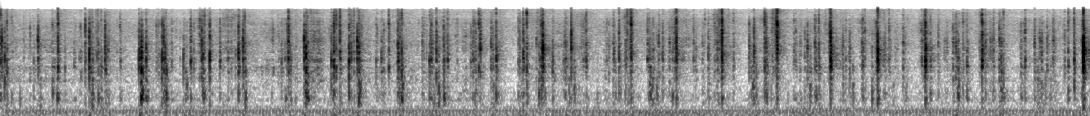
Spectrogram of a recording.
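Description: A hand-sized blister pack of markers, a clear plastic shell holding several markers on a blue cardboard backing, is rapidly tapped and scratched with fingertips and nails close to the mic. The result is a dense stream of quick, bright plastic clicks and scratchy ticks that die away almost instantly, over a faint steady low hum.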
